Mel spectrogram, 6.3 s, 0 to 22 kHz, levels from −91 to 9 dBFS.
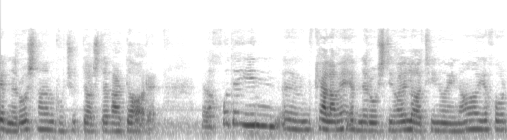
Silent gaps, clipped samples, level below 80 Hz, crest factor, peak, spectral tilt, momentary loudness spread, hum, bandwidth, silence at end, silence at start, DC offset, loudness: none; under 0.1%; -62 dBFS; 20 dB; -10 dBFS; -6.5 dB/octave; 12 LU; none; 10.5 kHz; 0 s; 0 s; under 0.1%; -31 LUFS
